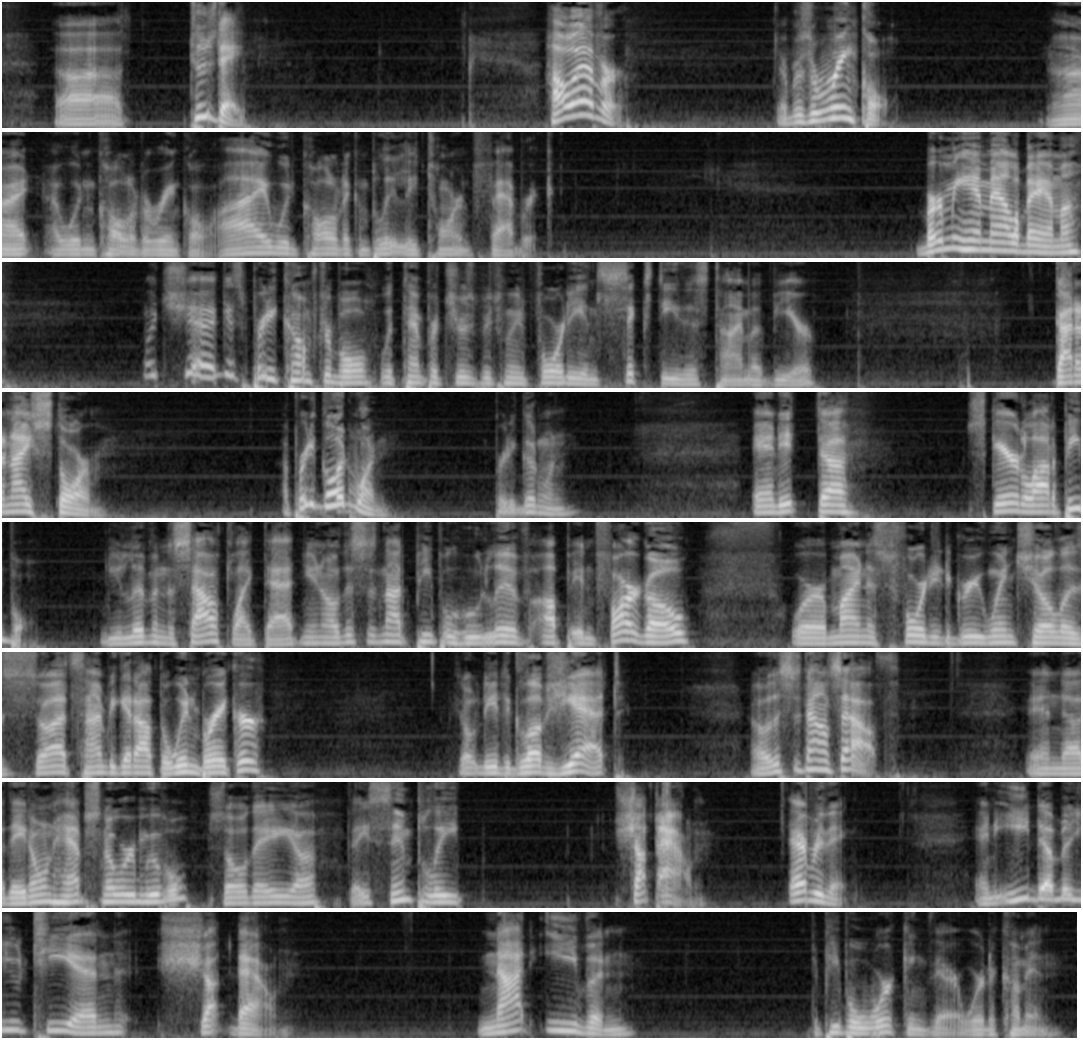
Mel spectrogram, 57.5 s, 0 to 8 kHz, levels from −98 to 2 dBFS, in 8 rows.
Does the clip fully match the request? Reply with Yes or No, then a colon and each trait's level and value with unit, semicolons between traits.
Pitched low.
Yes: low, 130 Hz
